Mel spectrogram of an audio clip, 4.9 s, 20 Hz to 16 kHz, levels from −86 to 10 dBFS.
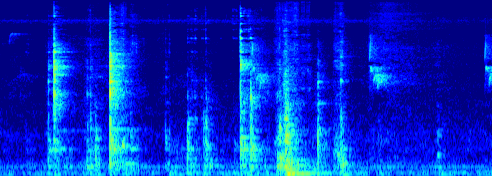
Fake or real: real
